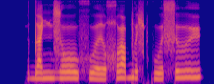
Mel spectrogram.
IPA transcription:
d a˧ ɲ z oː˧ xʷ əː˩ i̯ χʷ ɑ˥ b ɯ˩ ɬ kʷ ɯ˩ s ɯ˥ y̯

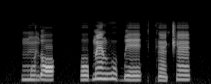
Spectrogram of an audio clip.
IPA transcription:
m ũ˧ ɗ ɔ˧ | o˧ ɓ ɛ̃˦ v u˦˨ ɓ eː˧ | k ɛ̃˨ t͡ʃ ɛ̃˧

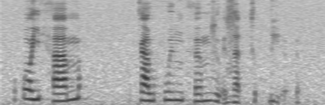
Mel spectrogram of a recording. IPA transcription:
ɓ ɔ˧ j h a˨˦ m | k a˧ w h w ɨ˧ ŋ h əː˨˦ m z ṵ˧˨ ə̯ z a˨˩ t̚ x ə˦˥ p̚ ɓ ḭ˧˨ ə̯ ʔ

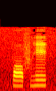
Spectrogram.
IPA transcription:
p ɔː f ɦ e

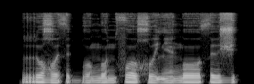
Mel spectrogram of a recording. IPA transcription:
r u˥˧ ʁʷ i˧˩ θ ɨ˧ ɡ͡b o˧ ŋ o˧ n f o˥˧ χʷ i˧˩ lʲ ɛ̃˧ ŋ oː˥ θ ɨ˥ ʒ

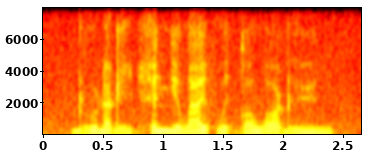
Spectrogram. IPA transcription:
ɖʱ u ɳ a ɖʱ i ʔ h ɛ nʲ ɛ w a e̯ f u e̯ ɡ ɔ w ɔ ɖʱ y ŋ

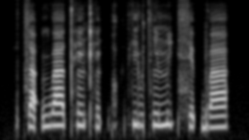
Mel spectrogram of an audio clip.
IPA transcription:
t͡s a˨ ʔ ŋ w a˧ t̪ʰ ẽ˧ kʰ ẽ˨ k̚ ɡ ɔ˦ k̚ s j u˧ t͡s ĩ˧ m i˦ ʔ s e˨ p̚ ɡ w a˧

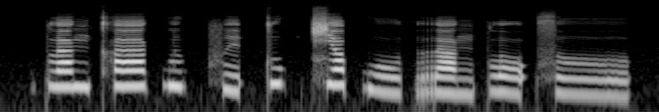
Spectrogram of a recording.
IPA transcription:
p l a˥˩ ŋ kʰ aː˦˥ k̚ l ɯ˦˥ k̚ f e˨˩ ʔ t o˥˩ k̚ t͡ɕ a˥˩ p̚ w oː˨˩ t̚ r a˨˩ ŋ p l ɔ˨˩ ʔ s ɤː˨˩

